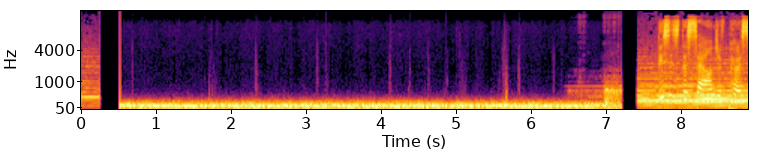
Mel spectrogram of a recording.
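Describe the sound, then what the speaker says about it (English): The Ingenuity helicopter flying on Mars, recorded from the rover, gives a steady low throbbing drone of rotor hum lasting several seconds. It is muffled and continuous, and a brief faint tone follows before it cuts to louder, unrelated sound. "This is the recording of Ingenuity helicopter in flight."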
